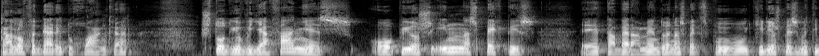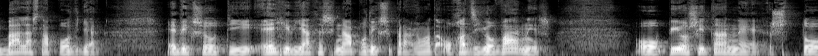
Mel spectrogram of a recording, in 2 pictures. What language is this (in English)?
Greek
